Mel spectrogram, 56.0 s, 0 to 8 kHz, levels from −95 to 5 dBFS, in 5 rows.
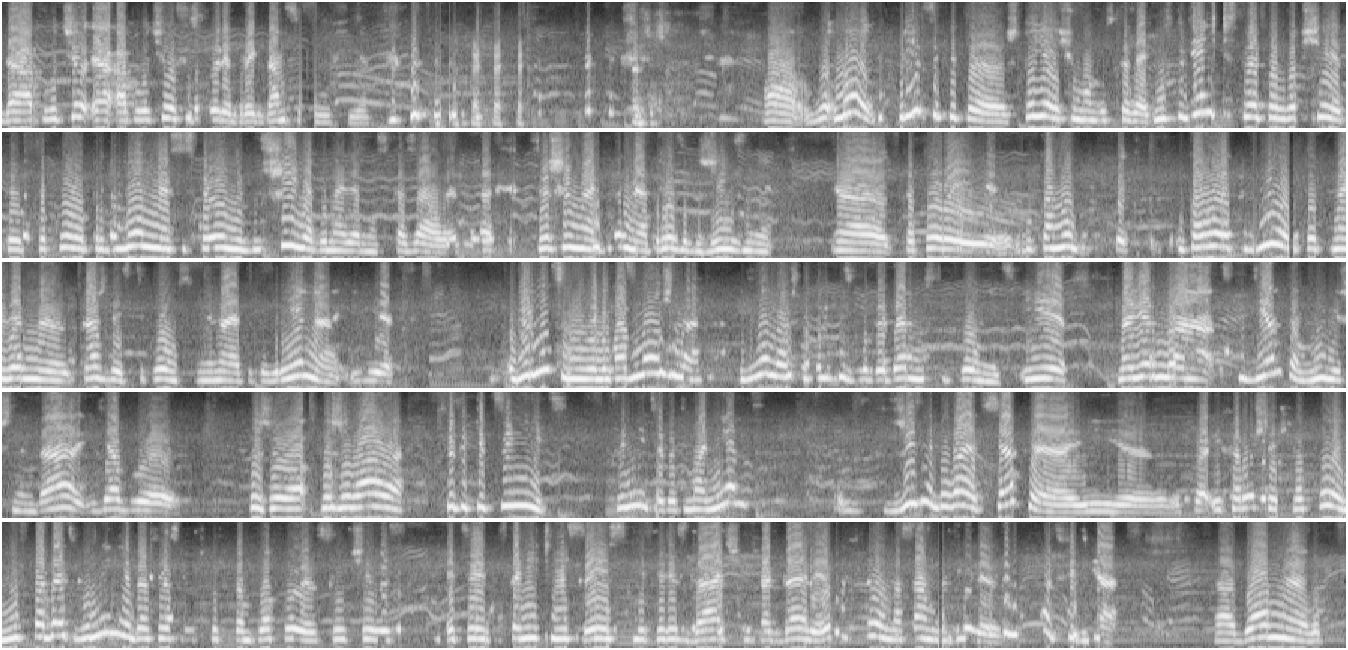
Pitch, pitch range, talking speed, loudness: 240 Hz, 210-275 Hz, 115 wpm, -6 LUFS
